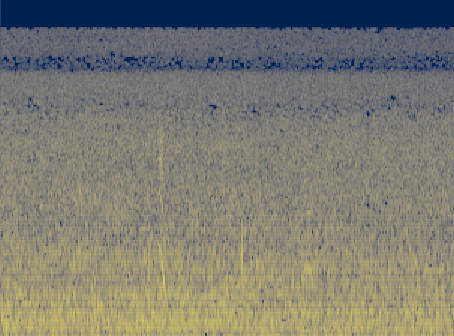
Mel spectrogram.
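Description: Mailung waterfall's white water cascading over boulders: a steady, loud rushing of water.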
